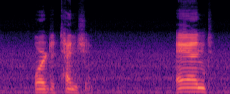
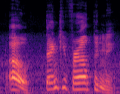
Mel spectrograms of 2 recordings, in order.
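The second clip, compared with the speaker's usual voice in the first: put-on lighter, higher, quick grateful girl voice; girly thank-you; 9 semitones higher, faster than usual. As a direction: chirp it out as a sweet schoolgirl. Uraraka voiced in story.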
